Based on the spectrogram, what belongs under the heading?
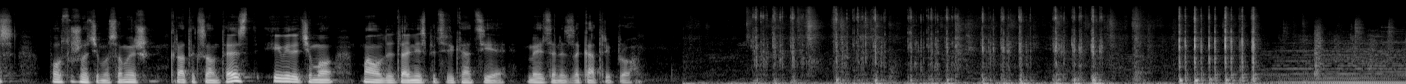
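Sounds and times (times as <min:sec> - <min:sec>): mechanical keyboard typing: 0:07.5 - 0:12.6
background music: 0:12.3 - 0:14.0.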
